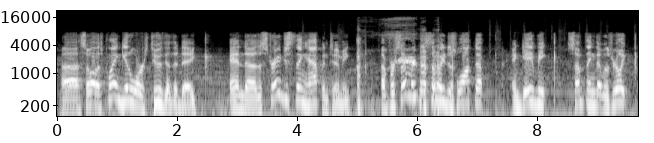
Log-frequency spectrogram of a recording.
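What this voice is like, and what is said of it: Impression of another podcaster. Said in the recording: “my Hardly Dan impression”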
